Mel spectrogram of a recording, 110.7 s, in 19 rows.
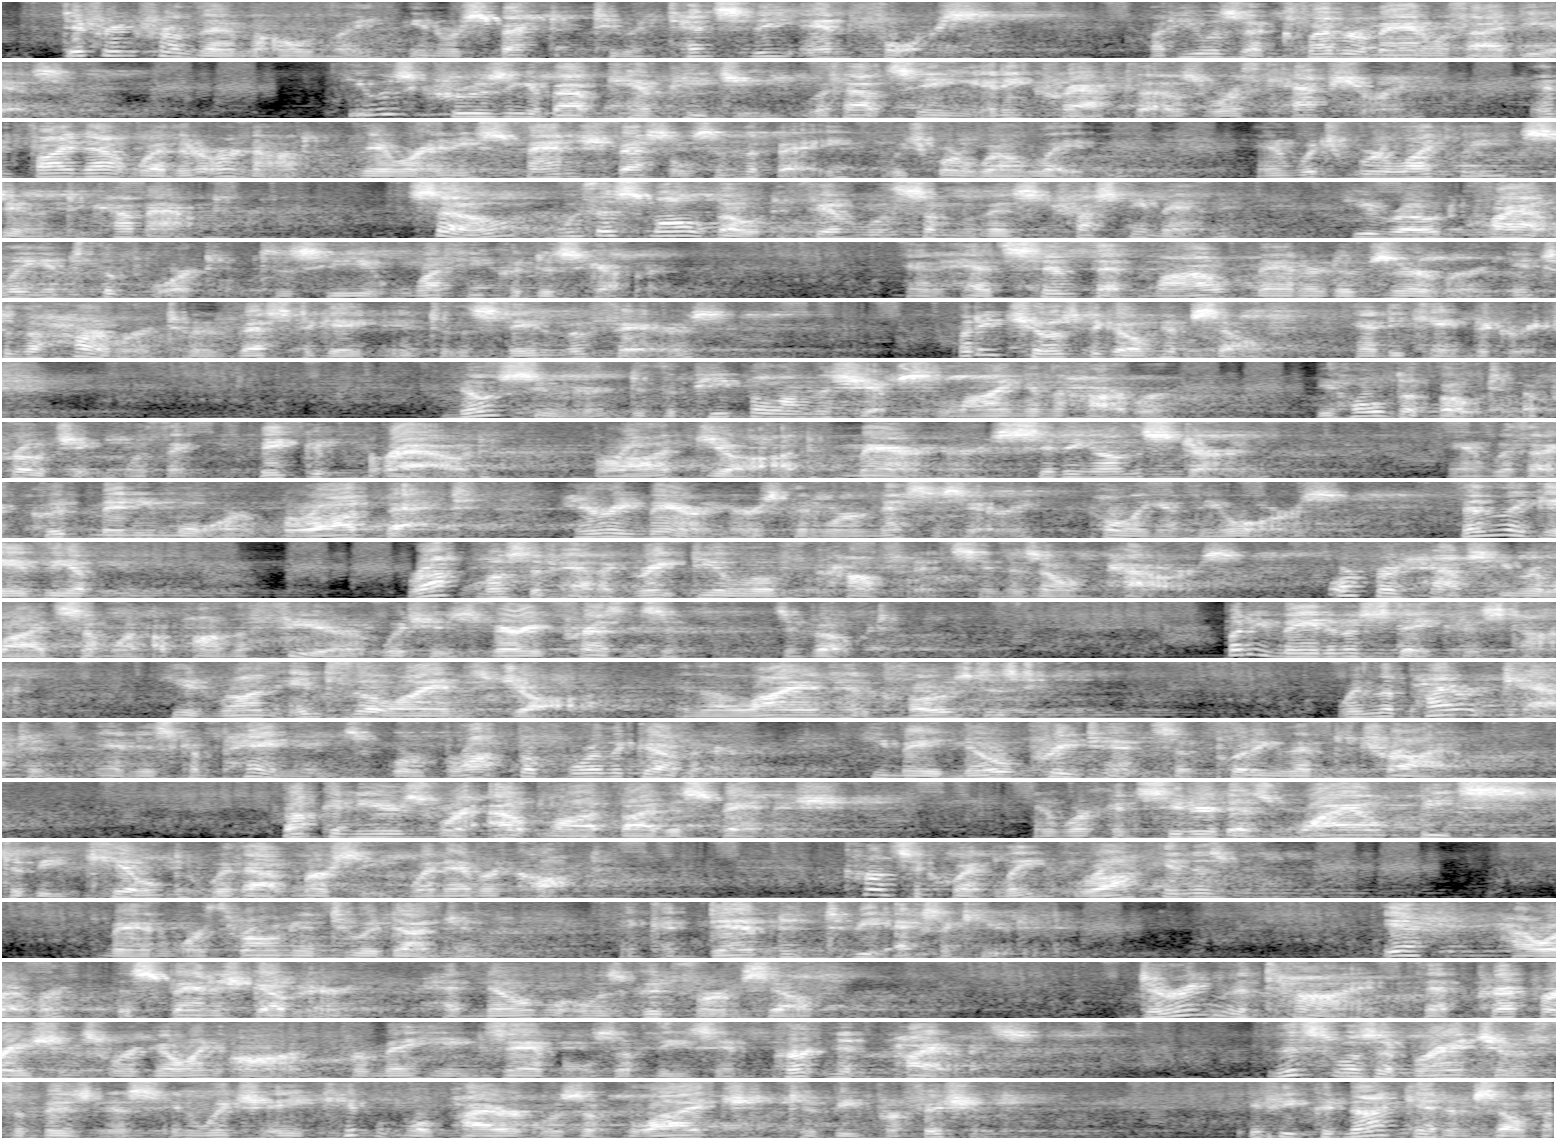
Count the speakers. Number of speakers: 1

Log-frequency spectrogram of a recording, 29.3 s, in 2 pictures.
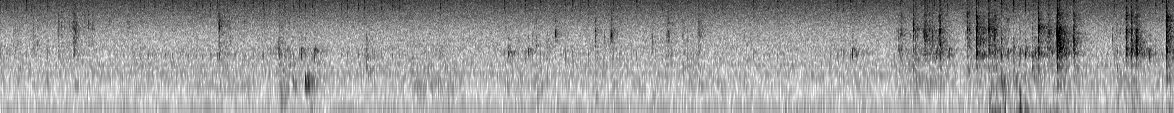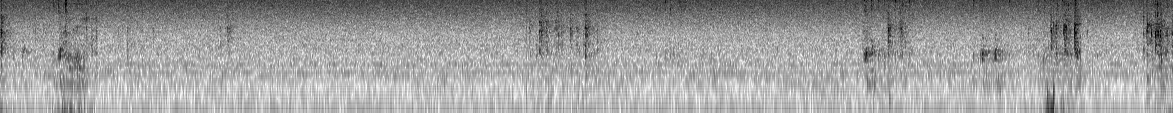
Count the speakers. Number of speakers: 0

